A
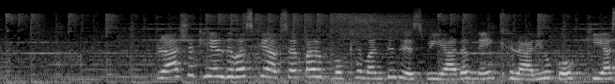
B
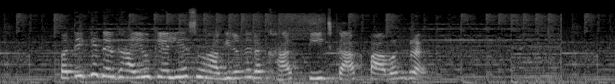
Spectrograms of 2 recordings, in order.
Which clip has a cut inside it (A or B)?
A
